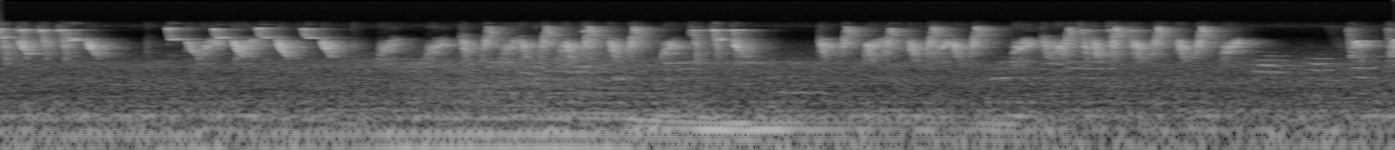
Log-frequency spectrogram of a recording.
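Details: Bar-winged prinia competing in a singing contest, giving bursts of rapid, high, clipped notes in quick runs of several seconds separated by brief pauses, with a low rumbling hum underneath and faint voices.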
